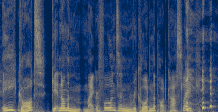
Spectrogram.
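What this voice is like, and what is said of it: Weak attempt at a Geordie accent. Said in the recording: “Can you still do the Geordie? ... Not very well. ... So that's the Newcastle accent. ... Yeah, the Geordie accent.”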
